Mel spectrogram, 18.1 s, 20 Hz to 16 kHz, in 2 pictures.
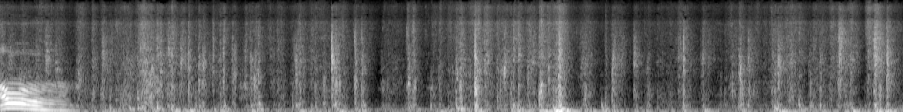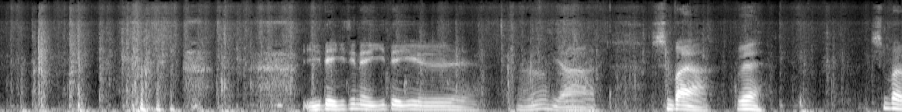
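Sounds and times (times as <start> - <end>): paws scuffling: 0.0 - 18.0
plastic tarp rustling: 0.0 - 18.0.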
